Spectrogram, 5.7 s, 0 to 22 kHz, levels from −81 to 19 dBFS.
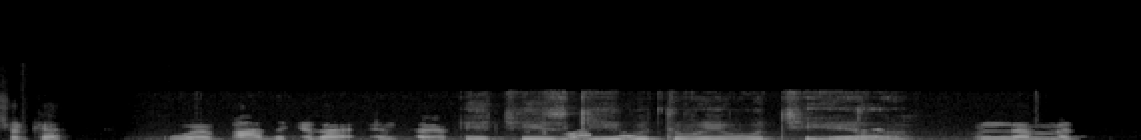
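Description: Speech suppressed in double talk first appears at 1.09 to 1.55 s and 1.83 to 2.25 s, where the speech dips by about 15 dB. It returns far more deeply at 2.59 to 3.5 s, dropping by about 40 dB. The likely cause is an echo canceller that could not separate the near talker from loudspeaker echo while the far side spoke, so it turned everything down.

Inside that stretch, an echo leak at 2.88 to 2.97 s lets through a brief scrap of speech delayed by 242 ms, only a little quieter than the direct sound. This likely happened because echo from a loudspeaker reached the microphone and the canceller failed to remove all of it.

Suppression resumes at 3.98 to 4.98 s, again dropping by about 40 dB. A final short dip of about 25 dB follows at 5.52 to 5.57 s.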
